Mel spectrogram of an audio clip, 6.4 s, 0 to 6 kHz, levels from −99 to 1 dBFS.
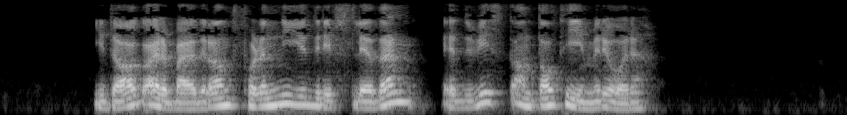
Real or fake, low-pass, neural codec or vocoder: real; 5.4 kHz; none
